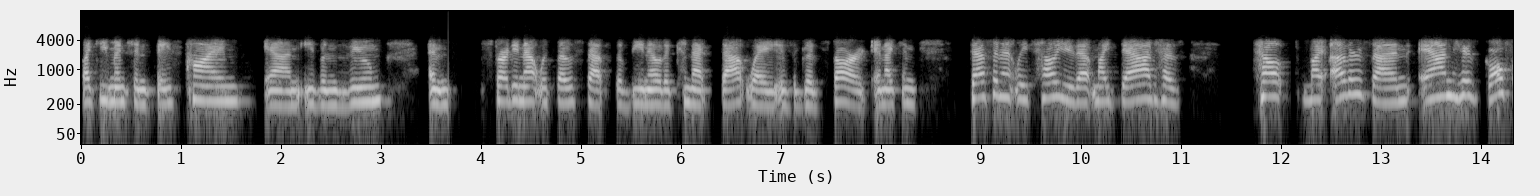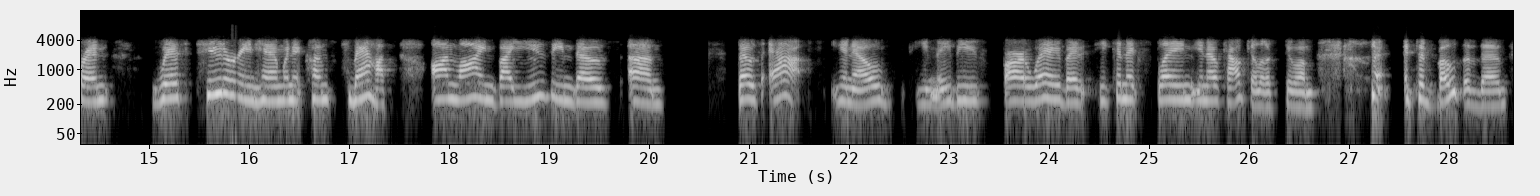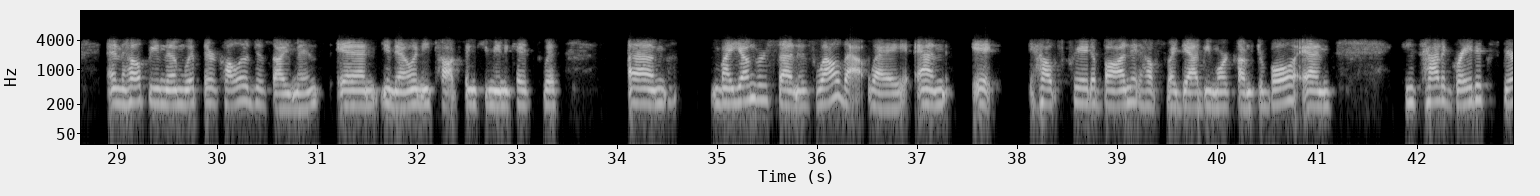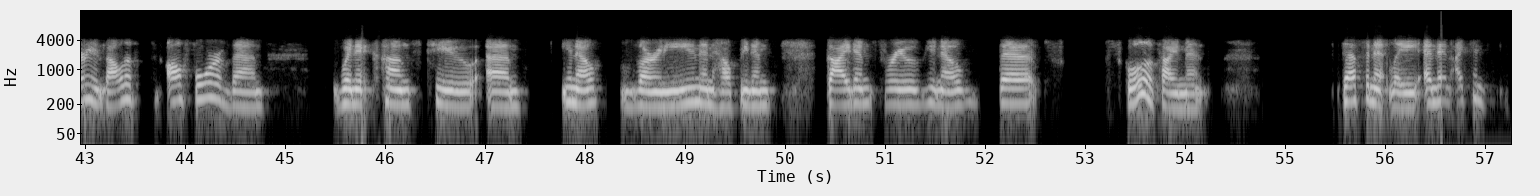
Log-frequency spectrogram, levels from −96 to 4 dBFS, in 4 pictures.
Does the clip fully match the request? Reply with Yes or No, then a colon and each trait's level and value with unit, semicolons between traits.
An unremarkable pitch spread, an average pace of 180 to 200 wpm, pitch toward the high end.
No: average, 4.1 semitones; average, 155 wpm; high, 215 Hz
